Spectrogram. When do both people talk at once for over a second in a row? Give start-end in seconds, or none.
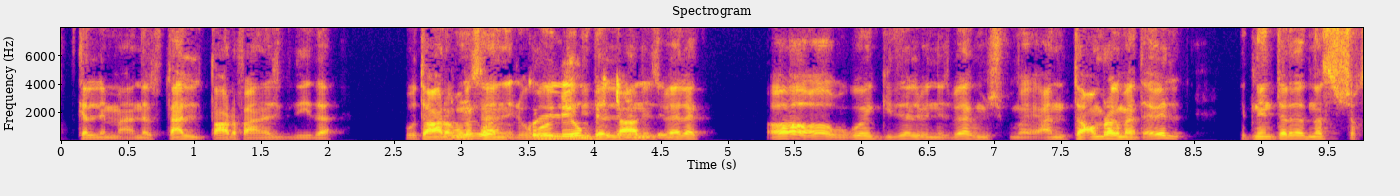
2.9-4.7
